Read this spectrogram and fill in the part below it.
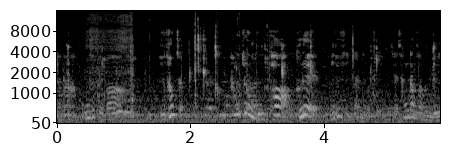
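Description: A young woman chews crunchy fries.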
